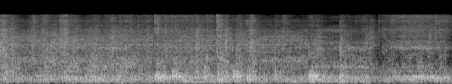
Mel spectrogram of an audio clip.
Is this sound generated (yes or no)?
no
